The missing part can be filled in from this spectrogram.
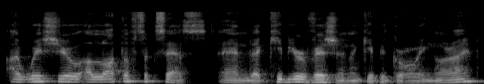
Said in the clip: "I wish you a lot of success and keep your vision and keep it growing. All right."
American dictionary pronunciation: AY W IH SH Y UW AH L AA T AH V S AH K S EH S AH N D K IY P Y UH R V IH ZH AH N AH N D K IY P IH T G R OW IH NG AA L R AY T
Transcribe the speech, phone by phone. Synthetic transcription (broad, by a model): AY W IH SH Y UW AH L AA T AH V S AH K S EH S AH N D K IY P Y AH R V IH ZH AH N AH N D K IY P IH T G R OW IH NG AA L R AY T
